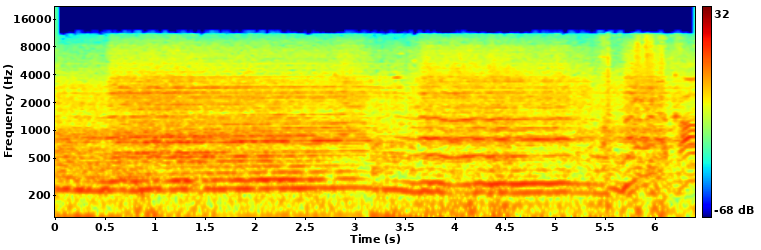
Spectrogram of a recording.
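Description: A Porsche Carrera GT engine in the racing game The Crew Motorfest revs loud and steady with a high, sustained howl, rising and shifting pitch through gear changes, with no talking.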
